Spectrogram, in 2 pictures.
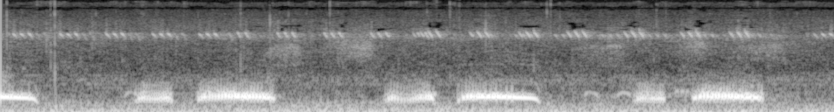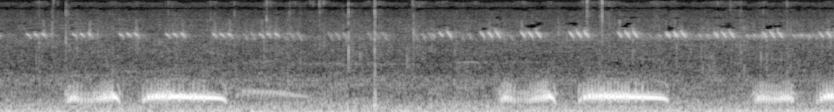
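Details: Caged decoy spotted dove cooing in rain in the 'rước gù' style. Low mellow coos come in short bursts, some with a slight downward slur, and an unbroken high pulsing buzz runs throughout.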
